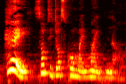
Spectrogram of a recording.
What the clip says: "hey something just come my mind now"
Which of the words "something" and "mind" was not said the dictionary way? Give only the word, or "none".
something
